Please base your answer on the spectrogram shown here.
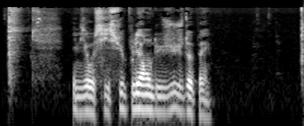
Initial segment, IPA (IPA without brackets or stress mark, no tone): i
